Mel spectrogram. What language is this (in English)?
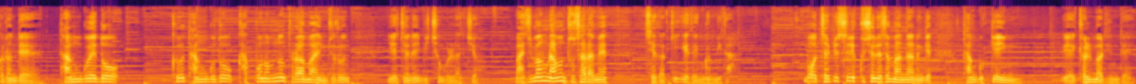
Korean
